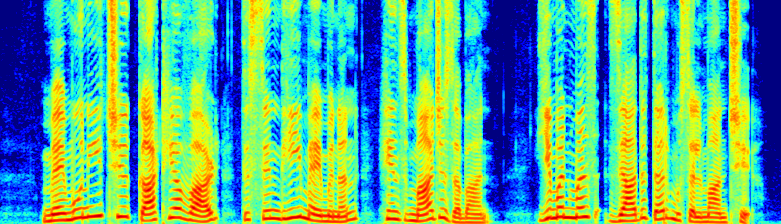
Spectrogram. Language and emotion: Kashmiri, neutral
